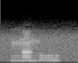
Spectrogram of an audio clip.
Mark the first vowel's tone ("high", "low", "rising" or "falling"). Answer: low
